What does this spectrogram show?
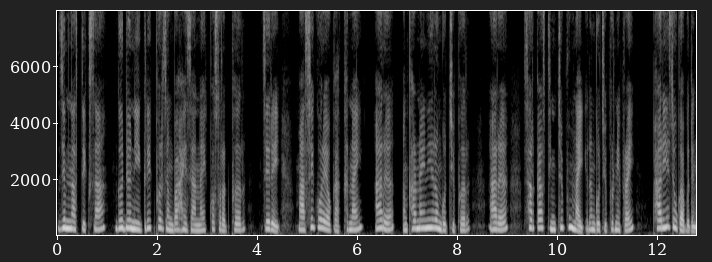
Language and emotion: Bodo, neutral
